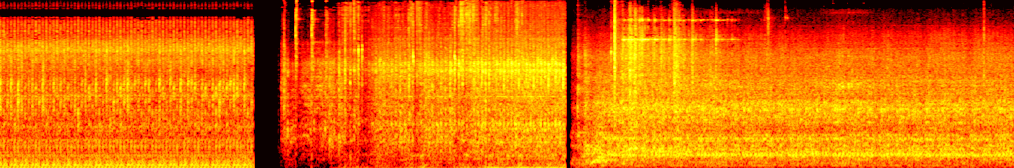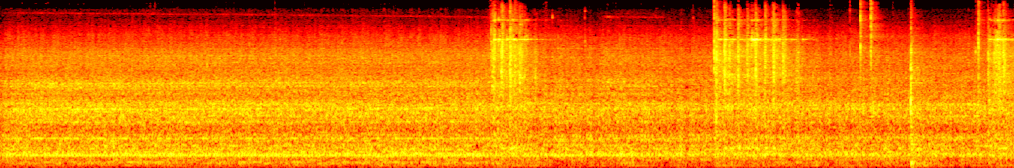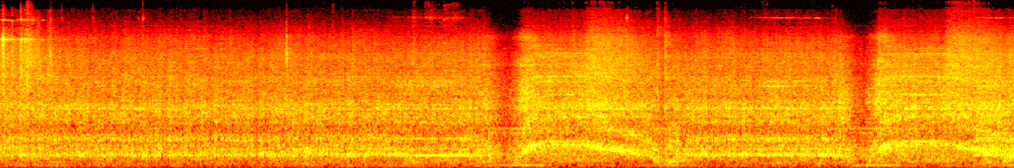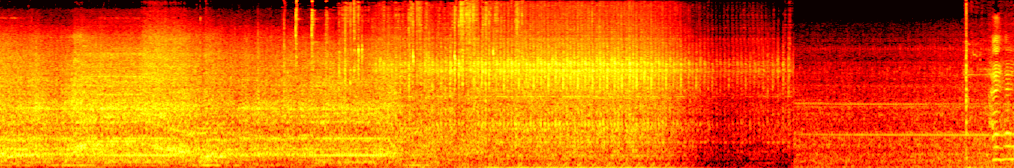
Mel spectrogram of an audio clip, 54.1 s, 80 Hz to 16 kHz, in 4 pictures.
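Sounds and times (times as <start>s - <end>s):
toy excavator motors whining: 37.0s - 51.2s.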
